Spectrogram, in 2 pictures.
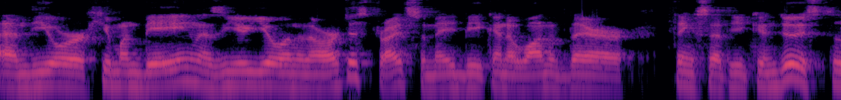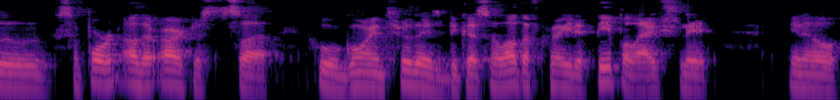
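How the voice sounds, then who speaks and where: A man speaks at medium pitch and a fairly quick pace with ordinary pitch variation. He has a strong Russian accent. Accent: thick Russian. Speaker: podcast co-host, former business owner. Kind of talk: casual conversation.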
